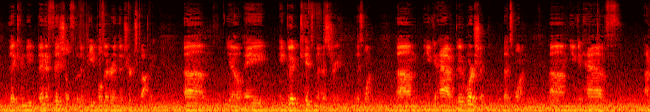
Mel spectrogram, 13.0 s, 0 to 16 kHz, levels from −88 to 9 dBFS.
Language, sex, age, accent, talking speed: English, male, 30-49, American, 165 wpm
